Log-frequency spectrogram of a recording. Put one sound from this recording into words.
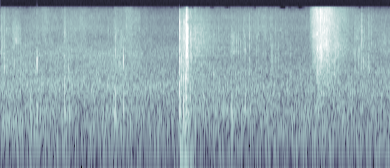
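A heavy metal door clanks open.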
